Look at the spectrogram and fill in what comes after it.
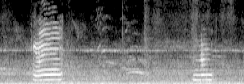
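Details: Domestic mother cat meowing to ask for her kittens to be put in the nest: two drawn-out, level, harmonic-rich meows about two seconds apart over a steady low background rumble and a faint constant high tone.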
